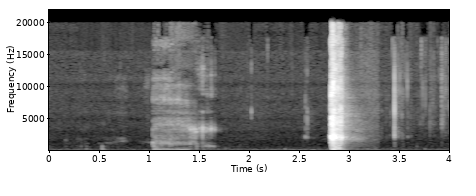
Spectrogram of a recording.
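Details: Dog coughing: a brief throaty rasping sound, then one sharp explosive burst that fades quickly in a quiet room; cough.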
